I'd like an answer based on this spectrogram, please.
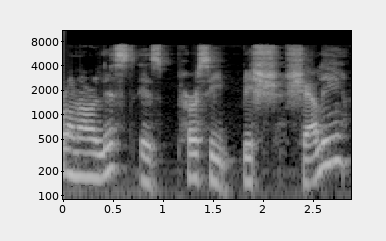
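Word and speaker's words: Bysshe: our list is Percy Bish Shelley so the middle name is pronounced like fish um and the life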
